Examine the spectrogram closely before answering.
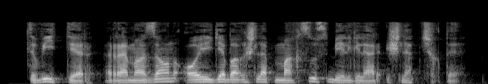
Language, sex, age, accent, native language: Uzbek, male, 19-29, Xorazm, Uzbek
